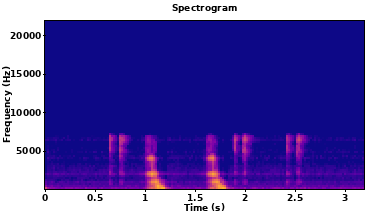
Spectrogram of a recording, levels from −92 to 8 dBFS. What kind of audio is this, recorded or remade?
remade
